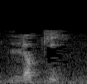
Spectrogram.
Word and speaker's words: Lakshmi: So, Lakshmi, that name, there are different local dialects of pronunciation for Lakshmi. And I've told the story before, and in parts of India she is called Loki. Loki.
